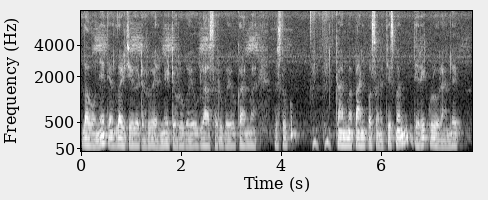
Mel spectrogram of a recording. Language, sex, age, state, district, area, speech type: Nepali, male, 45-60, West Bengal, Kalimpong, rural, spontaneous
